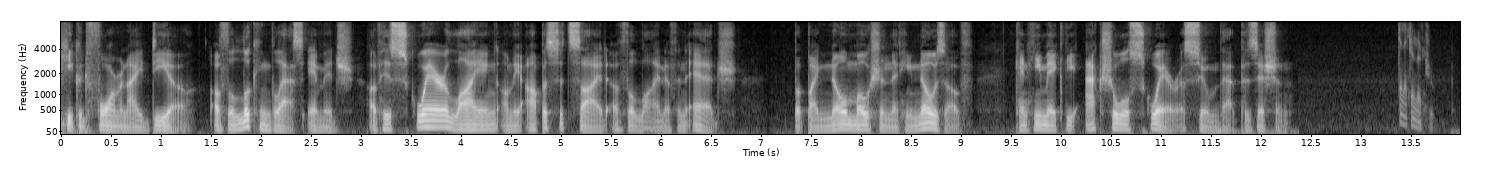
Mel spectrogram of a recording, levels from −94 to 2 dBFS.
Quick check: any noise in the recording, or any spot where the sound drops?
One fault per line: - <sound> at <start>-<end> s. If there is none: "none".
- chirp at 13.4-13.8 s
